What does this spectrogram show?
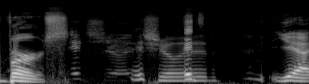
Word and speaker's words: Vers: but they pronounce it veers it's really weird that would be like if my name was tener that that that's not how that works V RS is verse those cre man just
